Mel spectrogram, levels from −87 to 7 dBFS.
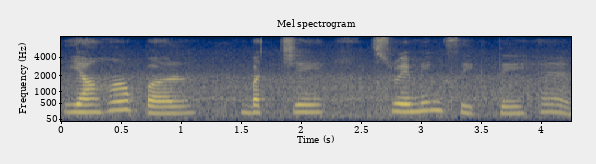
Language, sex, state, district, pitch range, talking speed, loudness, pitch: Hindi, female, Punjab, Fazilka, 205-235 Hz, 85 wpm, -20 LUFS, 225 Hz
